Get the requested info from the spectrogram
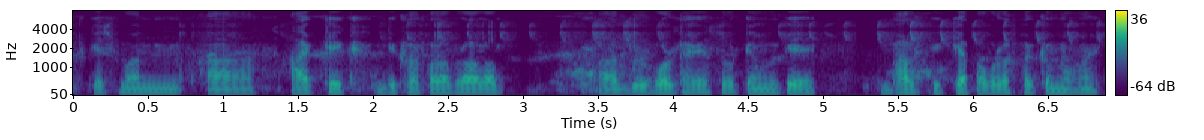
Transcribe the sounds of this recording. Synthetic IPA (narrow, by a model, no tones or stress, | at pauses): kisuman | aɹtʰikdikʰɔɹpʰɔlɔpɔɹaɔlɔp̚ | duɹbɔltʰakɛsotɛʊ̃lʊkɛ | bʱalxikʰijapabɔlɔjxɔjkɔmnɔɦɔj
